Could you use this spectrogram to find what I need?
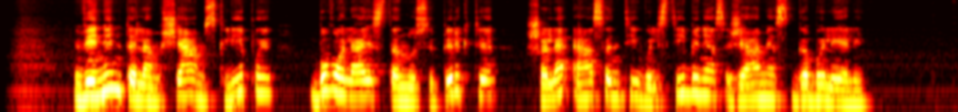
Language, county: Lithuanian, Alytus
